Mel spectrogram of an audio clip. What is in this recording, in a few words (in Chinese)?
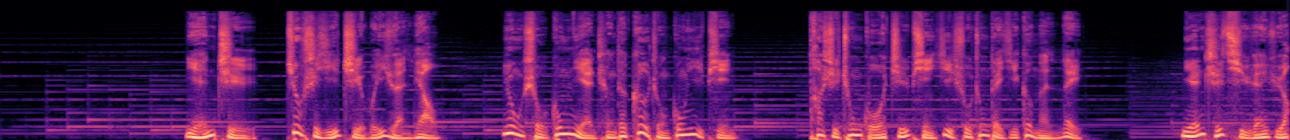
捻纸 解说词; 杨桥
